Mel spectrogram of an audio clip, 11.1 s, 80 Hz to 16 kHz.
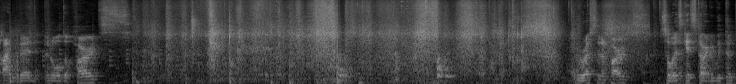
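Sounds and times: foam tray scraping cardboard box: 0:02.2 - 0:09.7.

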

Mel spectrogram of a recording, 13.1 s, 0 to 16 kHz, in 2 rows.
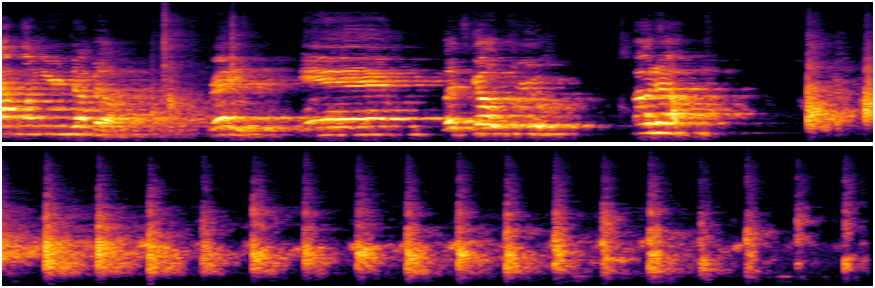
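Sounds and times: jump rope slapping floor: 0:01.2 - 0:01.9, 0:06.0 - 0:13.0
shoes landing: 0:06.0 - 0:13.0.

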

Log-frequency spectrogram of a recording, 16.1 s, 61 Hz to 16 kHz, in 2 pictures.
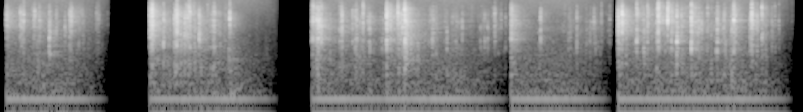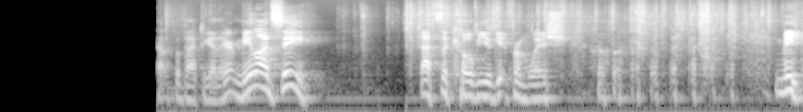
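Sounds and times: foil wrapper crinkling: 0:00.1 - 0:02.4, 0:03.1 - 0:07.8, 0:11.4 - 0:16.0
low electrical hum: 0:03.2 - 0:07.8, 0:09.6 - 0:16.0.

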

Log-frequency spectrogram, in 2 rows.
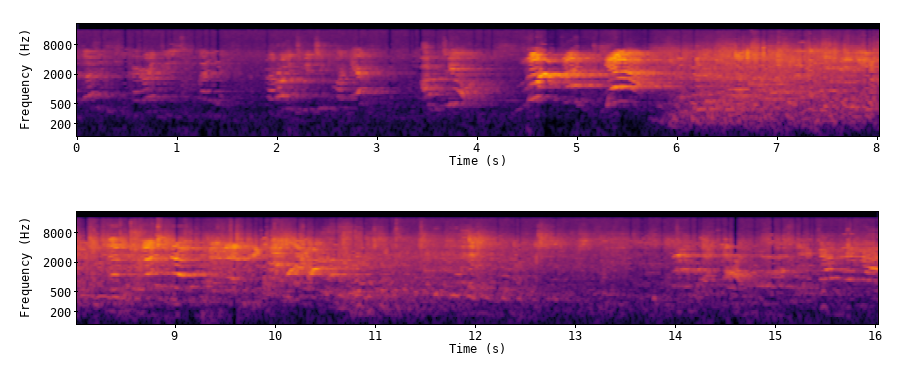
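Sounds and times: children talking and calling out: 0:00.0 - 0:16.0
children calling: 0:03.5 - 0:16.0.

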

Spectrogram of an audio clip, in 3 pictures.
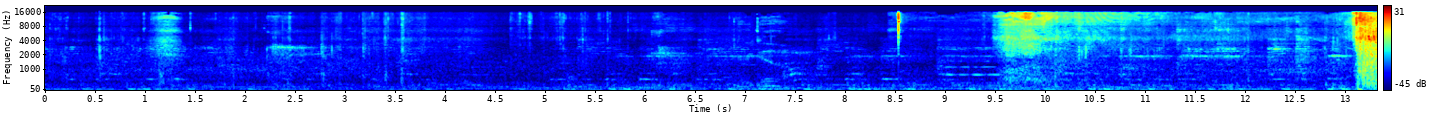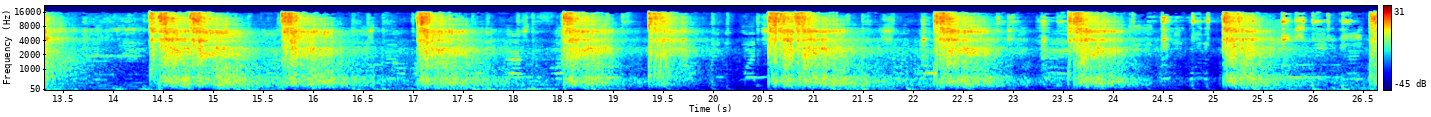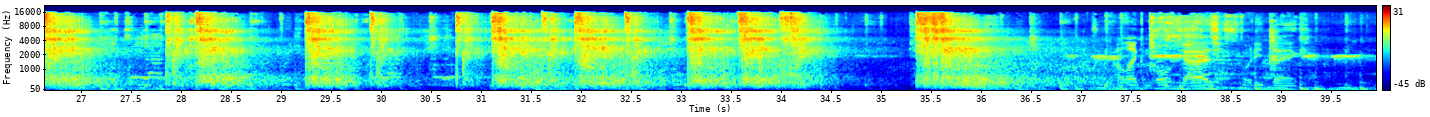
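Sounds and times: fuse burning: 0:09.4 - 0:19.9
firework shots firing: 0:13.0 - 0:37.0.

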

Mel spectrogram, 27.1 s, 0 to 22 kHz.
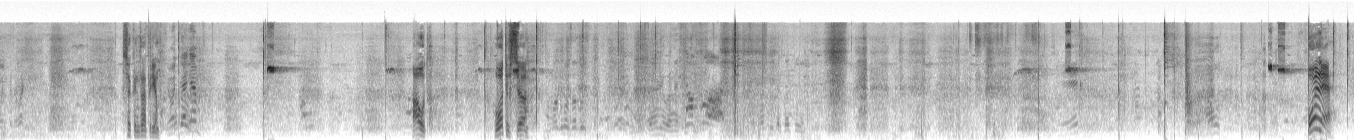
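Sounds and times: players' voices: 0:00.0 - 0:27.0
referee's whistle blasts: 0:05.2 - 0:06.0, 0:07.7 - 0:08.1, 0:21.3 - 0:21.7, 0:25.4 - 0:26.2.

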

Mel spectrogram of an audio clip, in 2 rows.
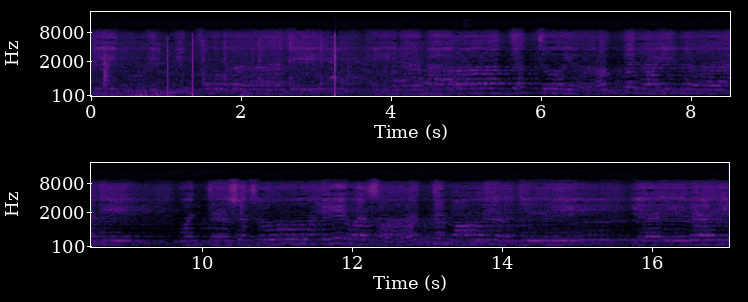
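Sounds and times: person chanting slowly: 0:00.0 - 0:17.0.

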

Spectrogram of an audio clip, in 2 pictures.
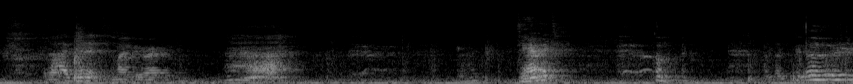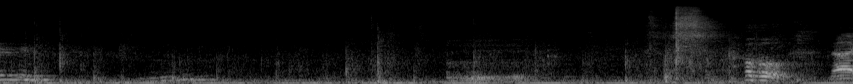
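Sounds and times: men breathing hard and grunting: 0:02.2 - 0:04.0, 0:12.9 - 0:14.3.

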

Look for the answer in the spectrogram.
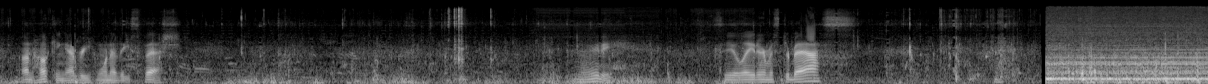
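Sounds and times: wind rumbling on microphone: 0:00.0 - 0:08.0
boat deck ambience: 0:00.0 - 0:12.0.

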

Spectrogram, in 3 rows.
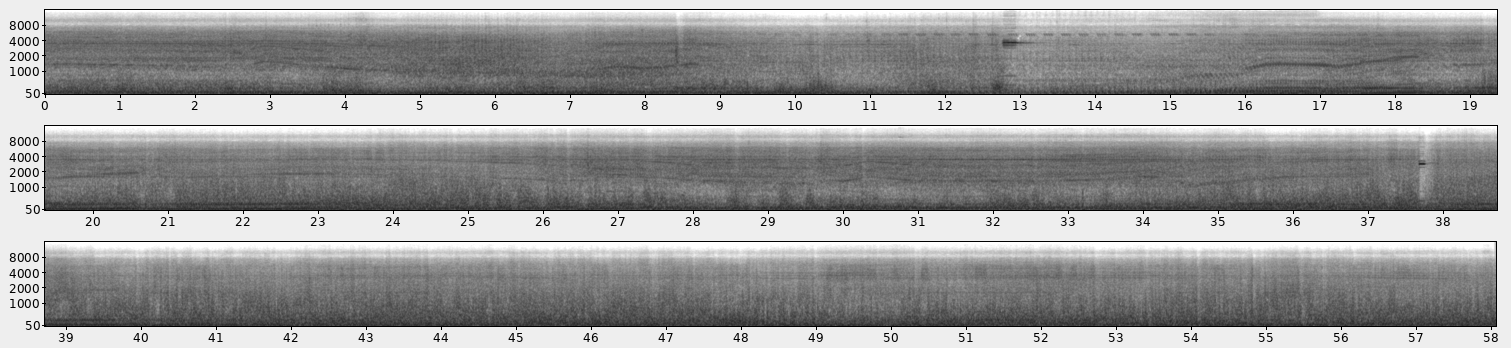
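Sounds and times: motorcycle engine revving: 0:00.0 - 0:58.0
road and wind noise: 0:00.0 - 0:58.0.

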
